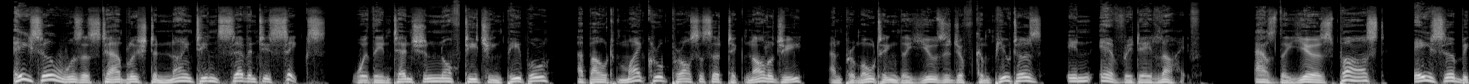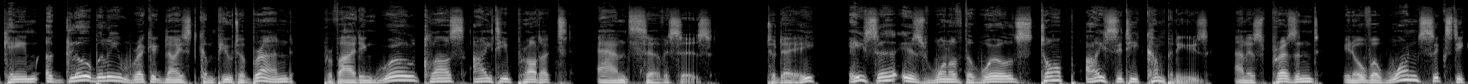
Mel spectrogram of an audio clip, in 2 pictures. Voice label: ENGLISH Corporate Film; ACER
